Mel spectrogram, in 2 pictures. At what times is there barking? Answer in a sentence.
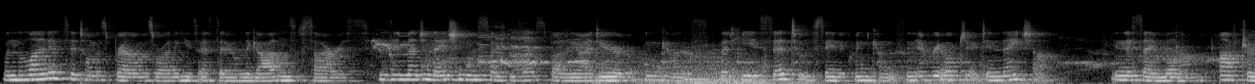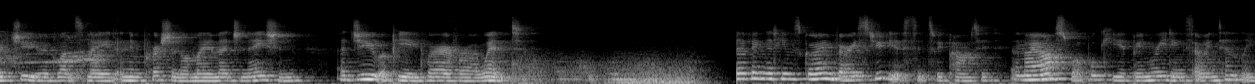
The barking can't be heard in this clip.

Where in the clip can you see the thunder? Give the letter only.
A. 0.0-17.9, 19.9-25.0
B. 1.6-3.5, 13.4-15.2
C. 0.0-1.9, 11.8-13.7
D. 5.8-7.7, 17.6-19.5
D.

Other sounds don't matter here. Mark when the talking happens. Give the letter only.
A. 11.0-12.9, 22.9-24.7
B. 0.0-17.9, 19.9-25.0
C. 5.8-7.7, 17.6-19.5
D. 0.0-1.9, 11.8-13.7
B.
